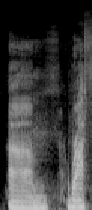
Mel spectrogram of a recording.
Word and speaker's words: rothe: Rothe, I think it's pronounced. Pronounced Rothe. I think that's how you pronounce it.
